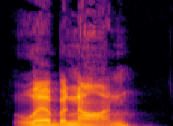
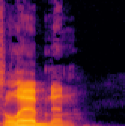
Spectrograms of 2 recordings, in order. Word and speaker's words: Lebanon: And the other one that gets me is it's not Lebanon, it's Lebanon. – Oh, yeah, right. – When I first moved up there, I'm like, oh, Lebanon, Tennessee, and everybody was like, where?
